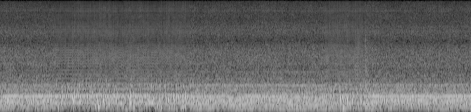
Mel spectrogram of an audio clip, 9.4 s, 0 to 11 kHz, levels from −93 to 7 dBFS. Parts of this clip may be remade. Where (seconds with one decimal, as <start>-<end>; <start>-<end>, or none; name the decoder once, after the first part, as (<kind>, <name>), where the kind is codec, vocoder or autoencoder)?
1.1-3.8 (vocoder, Vocos); 6.5-7.3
